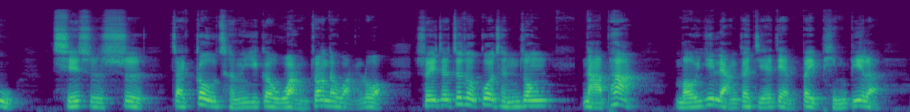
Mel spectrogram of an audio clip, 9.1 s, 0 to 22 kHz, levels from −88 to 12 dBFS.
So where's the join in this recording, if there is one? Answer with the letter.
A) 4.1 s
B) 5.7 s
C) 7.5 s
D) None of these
A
